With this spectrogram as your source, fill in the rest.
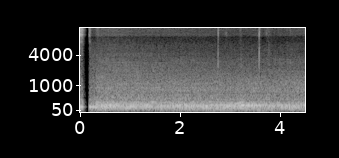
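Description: Steady low rumble of road traffic heard from inside a car stuck in a jam, a continuous even drone with a couple of faint high ticks, no talking.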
